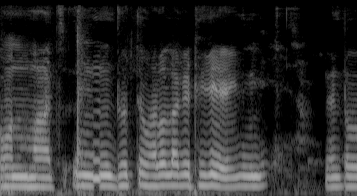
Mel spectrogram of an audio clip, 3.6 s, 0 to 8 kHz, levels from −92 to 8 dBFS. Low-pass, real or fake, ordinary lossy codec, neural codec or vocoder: 7.2 kHz; fake; AAC, 48 kbps; codec, 16 kHz in and 24 kHz out, 1.1 kbps, FireRedTTS-2 codec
